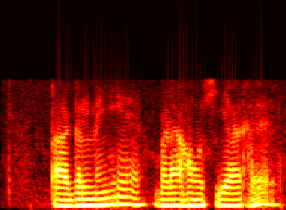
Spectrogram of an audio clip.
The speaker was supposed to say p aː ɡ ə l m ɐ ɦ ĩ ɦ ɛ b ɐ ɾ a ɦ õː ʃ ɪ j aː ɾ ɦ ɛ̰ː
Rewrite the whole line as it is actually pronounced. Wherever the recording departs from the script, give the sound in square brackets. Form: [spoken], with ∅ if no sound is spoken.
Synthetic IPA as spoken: p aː ɡ ə l [n] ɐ ɦ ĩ ɦ ɛ b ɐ [ɽ] a ɦ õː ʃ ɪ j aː ɾ ɦ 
